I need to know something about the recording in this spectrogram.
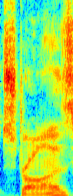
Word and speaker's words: Strauss: seen the movie, Louis Strauss. He pronounced his name Strauss. That was allegedly the southern pronunciation of what looks like Strauss.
